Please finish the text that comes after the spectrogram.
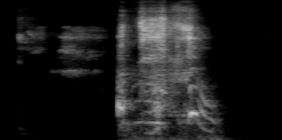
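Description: A single sharp human sneeze, with a brief breathy intake just before it, loud and close, with no talking around it.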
